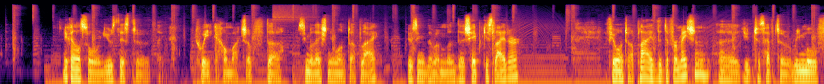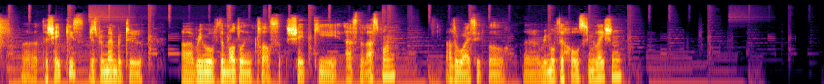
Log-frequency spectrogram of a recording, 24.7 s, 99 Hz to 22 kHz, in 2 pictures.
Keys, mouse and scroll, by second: 1.8 click, 9.2 middle click, 9.9-10.9 drag, 10.9 middle click, 14.0 click, 17.0-18.5 drag, 20.0-22.3 drag, 21.9 right click, 22.8 click, 23.1 Tab, 23.6 Tab, 24.0 Tab, 24.3 Tab.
